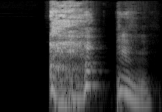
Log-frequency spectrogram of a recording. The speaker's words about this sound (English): Sorry I'm coughing. There's like this cold bug going around. You've been coughing all week.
